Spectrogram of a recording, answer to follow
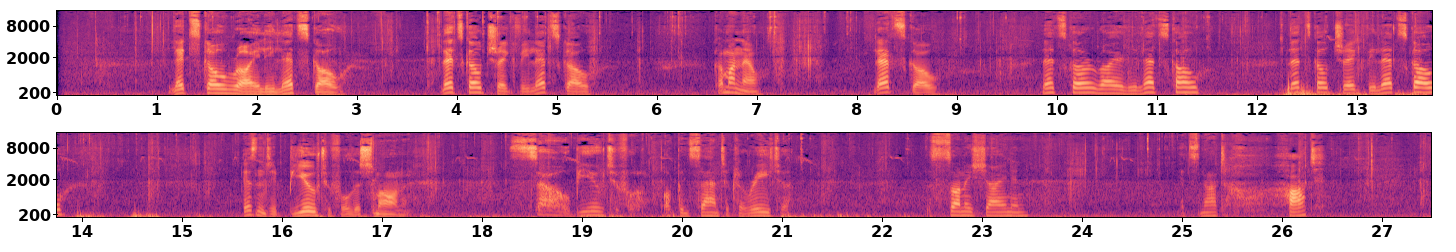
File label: Irish Natural Accent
